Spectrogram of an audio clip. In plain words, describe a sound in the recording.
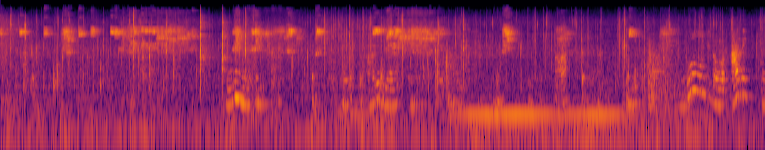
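A wooden spatula scrapes and taps against a frying pan.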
